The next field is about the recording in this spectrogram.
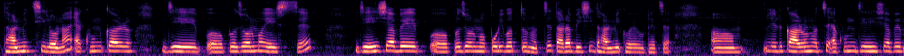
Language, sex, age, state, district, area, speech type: Bengali, female, 18-30, West Bengal, Malda, rural, spontaneous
